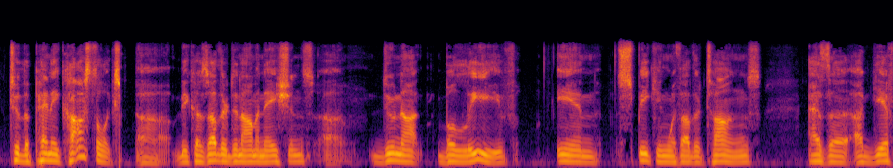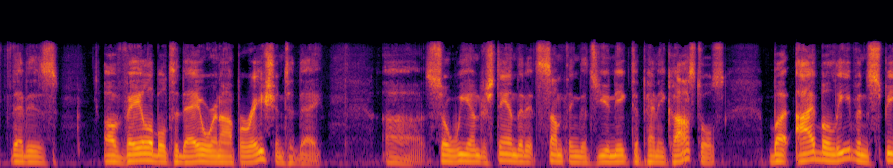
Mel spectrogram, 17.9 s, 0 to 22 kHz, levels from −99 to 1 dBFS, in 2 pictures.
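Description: Speech heard through a call path, with coding noise and a top end that stops near 8 kHz, consistent with an Opus call codec. At 1.2 s there is a skip ahead: roughly 0.7 s of speech is gone and the two sides are butted together with no silence or fill. That distinguishes it from a dropout or concealed packet loss, which would leave a gap, a fade or a smeared, buzzy patch. Here the sound simply lurches forward, the likely result of a jitter buffer that overflowed and discarded queued audio so that playback caught up. Straight after, from 1.29 s to 3.49 s, a jitter buffer speed-up runs the speech at about 112 % of normal rate, trimming a few hundred milliseconds in total by cutting out short pitch-period slices over and over. The voice sounds hurried but keeps its pitch, which rules out resampling or a tape-style speed change, where faster playback would also raise the pitch.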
